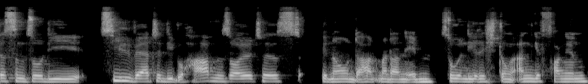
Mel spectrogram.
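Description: A man speaks at a moderate pace and medium pitch with hardly any pauses and monotone, flat intonation. His loudness stays very even, in a dry, close sound with no echo. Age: 20s. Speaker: amateur bodybuilder with type 1 diabetes. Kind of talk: casual interview.

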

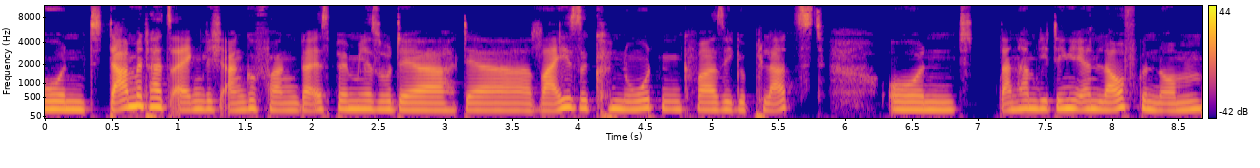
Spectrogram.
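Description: A woman speaks in a flat, monotone way at a moderate pace and a medium pitch. The recording is very clean, with a silent background and a dry, close sound with no echo. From Thuringia, Germany. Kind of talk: casual interview.

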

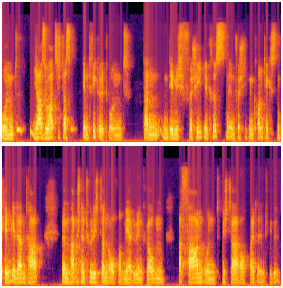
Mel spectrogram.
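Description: A man's dark, mellow voice at medium pitch, with ordinary pitch variation and a fairly quick pace, over a quiet background. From eastern Germany, Saxony. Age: 30s. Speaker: journalist, magazine editor. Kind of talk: interview. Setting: remote call. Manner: hesitant, many fillers.

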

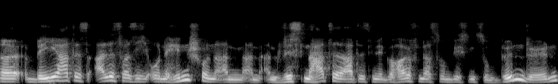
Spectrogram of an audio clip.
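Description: Ordinary pitch variation around a medium pitch, from a man. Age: 30s. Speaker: social media manager. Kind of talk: interview. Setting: Skype call. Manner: hesitant, many filler sounds.

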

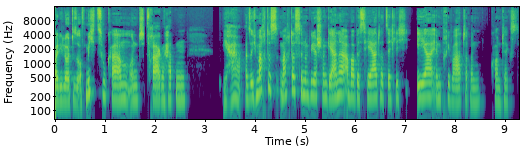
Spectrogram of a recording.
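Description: A woman speaks at a moderate pace in a plain, everyday voice, fairly low in pitch, with ordinary pitch variation. The recording is very clean with a silent background, and the sound is dry and close with no echo. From Germany, North Rhine-Westphalia (Hagen). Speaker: podcast producer and agency owner. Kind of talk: interview conversation.

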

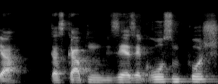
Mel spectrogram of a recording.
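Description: A man's monotone, flat delivery at a very slow pace against a quiet background. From Germany, Cologne. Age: 30s. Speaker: content creator. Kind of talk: interview.

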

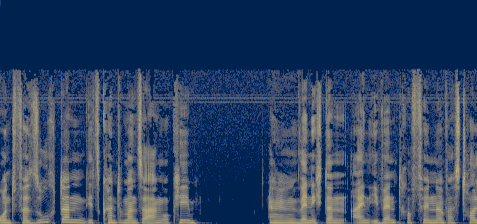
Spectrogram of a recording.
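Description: A woman with a normal speaking voice, medium pitch and fairly even intonation, over a very clean recording with a silent background. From Hesse, Germany (Bad Camberg). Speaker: podcast host and consultant. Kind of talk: casual interview conversation. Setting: studio, in person with host.

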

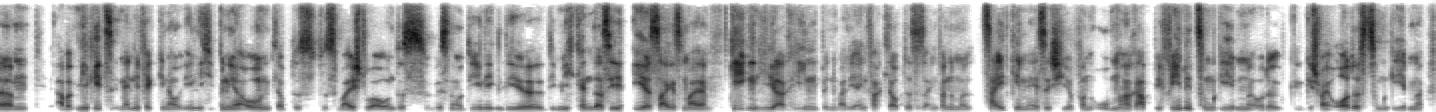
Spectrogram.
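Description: Very fast delivery with hardly any pauses and fairly even intonation. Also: man, fairly low pitch for a man. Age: 40s. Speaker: tax advisor. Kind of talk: casual chat.

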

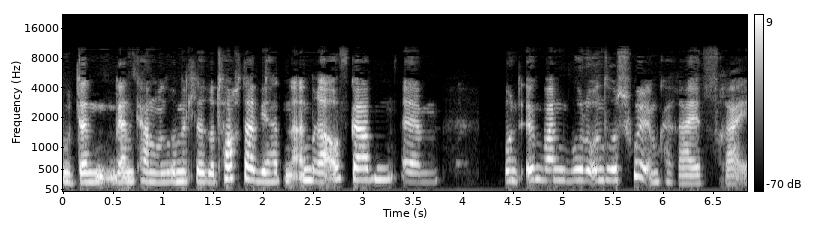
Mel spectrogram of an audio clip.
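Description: This woman's voice sits fairly high in pitch. She speaks at a moderate pace. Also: ordinary pitch variation. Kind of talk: interview.

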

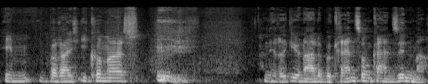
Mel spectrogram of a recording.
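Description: A man at a moderate pace with fairly even intonation, over noticeable background noise. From Germany, Mannheim. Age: 30s. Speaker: family business owner, retailer. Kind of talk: interview. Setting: on location at the store. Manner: hesitant, many filler sounds.

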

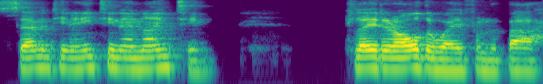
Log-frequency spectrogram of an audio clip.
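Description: A man with an Icelandic accent, dark, mellow tone and monotone, flat intonation. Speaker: professional golfer. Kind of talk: interview.

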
